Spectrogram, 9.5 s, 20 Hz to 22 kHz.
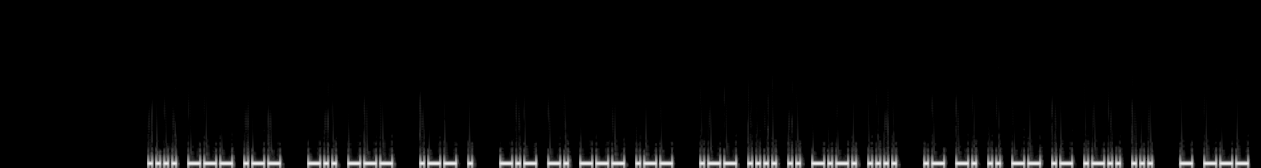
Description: Morse code, heard as a keyed tone, about 40 wpm, 700 Hz. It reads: HOW DO WE KNOW WHICH ANIMALS TO
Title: A Sound Of Thunder 40wpm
